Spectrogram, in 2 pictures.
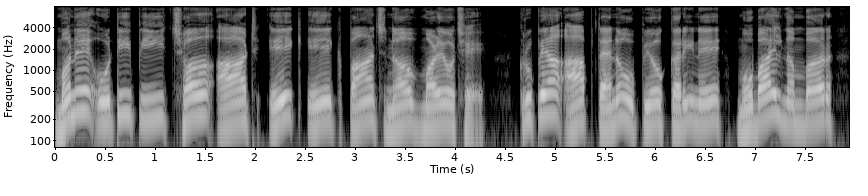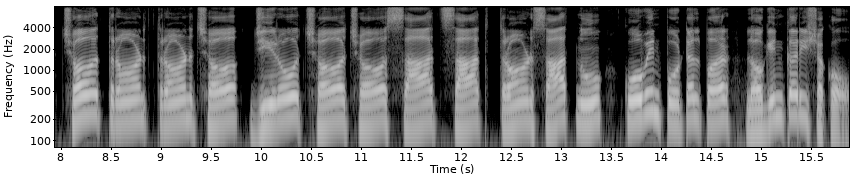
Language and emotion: Gujarati, neutral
